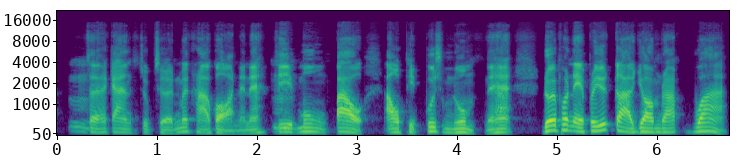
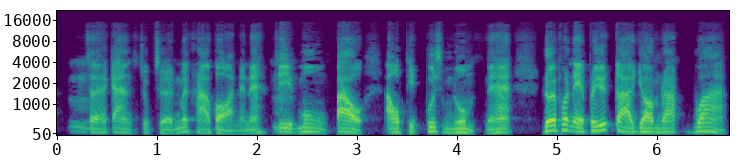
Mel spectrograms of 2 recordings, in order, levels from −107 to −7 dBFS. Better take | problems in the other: first | garbled, watery; slightly; nothing above 15 kHz

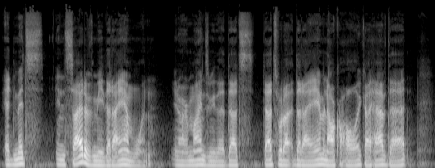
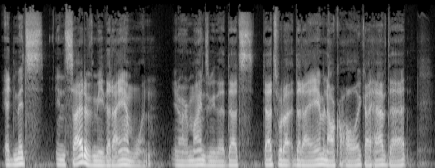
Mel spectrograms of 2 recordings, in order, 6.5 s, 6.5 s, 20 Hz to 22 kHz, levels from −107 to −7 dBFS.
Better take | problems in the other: second | muffled; very; fading above 3 kHz

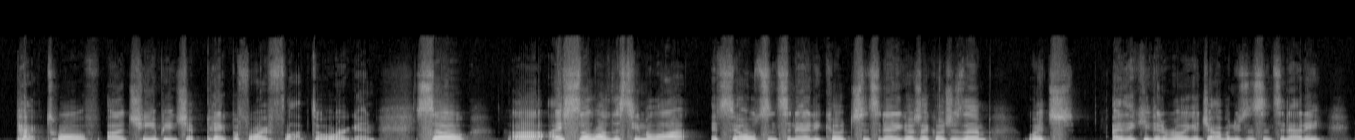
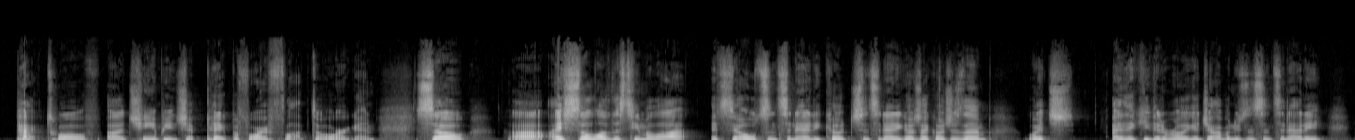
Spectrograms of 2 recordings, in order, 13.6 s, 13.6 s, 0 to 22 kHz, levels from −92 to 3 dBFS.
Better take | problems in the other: second | distortion; slight; 10 dB below the speech

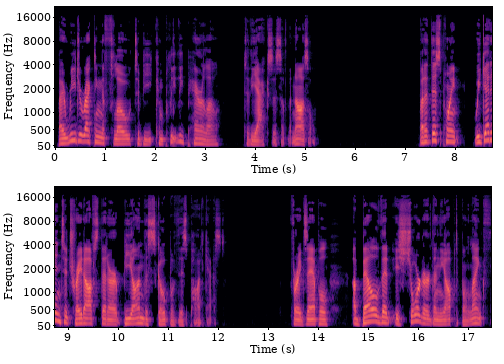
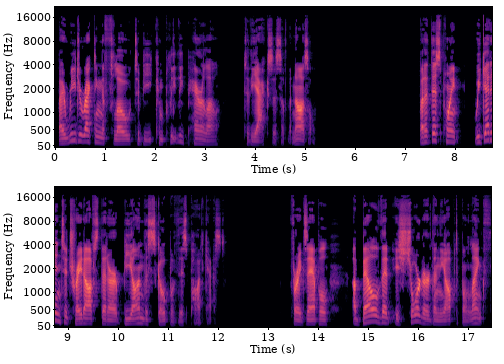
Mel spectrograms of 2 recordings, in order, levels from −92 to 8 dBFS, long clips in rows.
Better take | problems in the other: first | thin; very; fading below 850 Hz

